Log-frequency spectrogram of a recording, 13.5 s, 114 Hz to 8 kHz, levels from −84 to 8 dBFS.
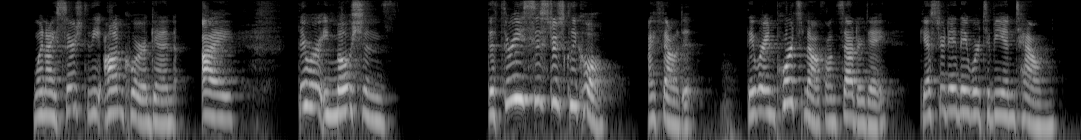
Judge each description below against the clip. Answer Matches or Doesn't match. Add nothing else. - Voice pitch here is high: Matches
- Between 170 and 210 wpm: Doesn't match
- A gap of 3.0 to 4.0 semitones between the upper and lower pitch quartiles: Doesn't match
